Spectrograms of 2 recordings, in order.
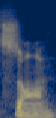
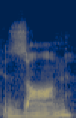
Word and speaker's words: Son: which is under there at son or some say zon because it's spelled zoo in on some things to the German shock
